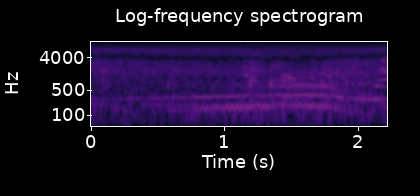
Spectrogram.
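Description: A steady engine drone, rising slightly in pitch and dying away near the end, with faint chatter of voices.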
